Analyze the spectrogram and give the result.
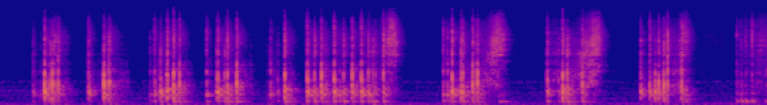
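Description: Long nails tap and scratch the flat top of the screw lid on a medium yellow-and-white Garnier Fructis plastic hair-mask jar standing on a wooden table. Bursts of rapid, crisp clicking and scraping come in short clusters separated by quiet gaps. The sound is bright and dry, with almost no ring after each hit.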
